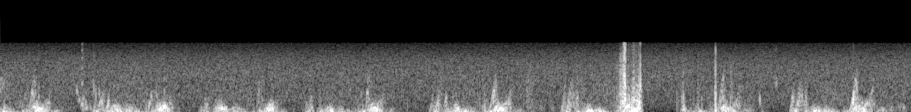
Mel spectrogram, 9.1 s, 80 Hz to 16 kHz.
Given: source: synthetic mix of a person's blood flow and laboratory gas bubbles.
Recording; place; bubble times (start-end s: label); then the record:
Doppler ultrasound of blood flow; precordium
0.00-0.12 s: bubbles
0.72-1.02 s: bubbles
2.13-2.18 s: bubbles
7.57-7.64 s: bubbles
7.74-7.78 s: bubbles
8.88-9.06 s: bubbles
From the record:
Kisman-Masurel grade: 121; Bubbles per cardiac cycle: 1 to 2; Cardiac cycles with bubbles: 10 to 50%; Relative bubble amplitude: barely perceptible (0.100 to 0.250); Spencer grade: 2 (many but less than half of the cardiac periods contain bubble signals, singularly or in groups); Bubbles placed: anywhere in the cardiac cycle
